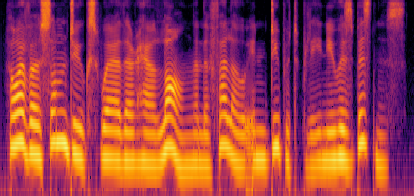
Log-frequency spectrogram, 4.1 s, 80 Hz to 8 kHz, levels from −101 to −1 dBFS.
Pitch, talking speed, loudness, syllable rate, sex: 200 Hz, 205 wpm, -18 LUFS, 6.1 syllables/s, female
